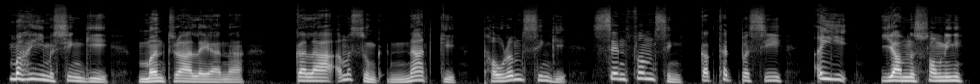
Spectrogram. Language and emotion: Manipuri, angry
